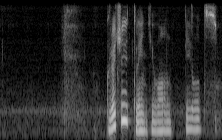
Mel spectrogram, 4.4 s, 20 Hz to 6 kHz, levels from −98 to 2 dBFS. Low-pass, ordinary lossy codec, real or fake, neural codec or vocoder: 5.4 kHz; Opus, 64 kbps; fake; vocoder, 22.05 kHz, 80 mel bands, HiFi-GAN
